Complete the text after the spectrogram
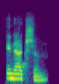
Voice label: "inaction", Indian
